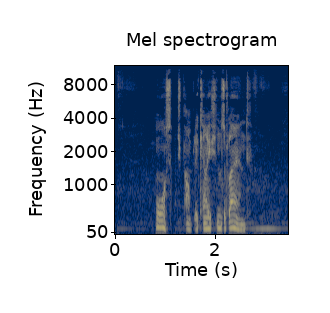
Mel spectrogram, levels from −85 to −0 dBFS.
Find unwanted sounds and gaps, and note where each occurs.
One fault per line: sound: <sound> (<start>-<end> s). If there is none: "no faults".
sound: dropout (1.1-1.2 s)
